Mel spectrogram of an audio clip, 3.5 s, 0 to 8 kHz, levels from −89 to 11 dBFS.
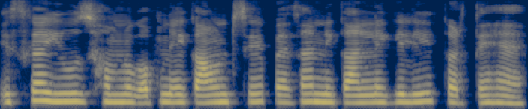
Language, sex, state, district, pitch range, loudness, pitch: Hindi, female, Bihar, Muzaffarpur, 195-215 Hz, -17 LUFS, 210 Hz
